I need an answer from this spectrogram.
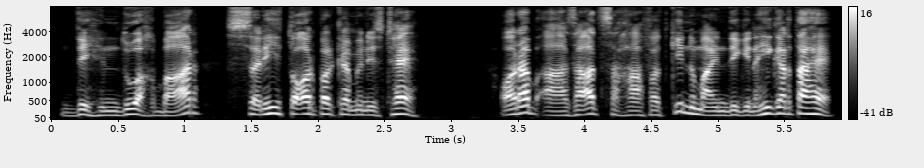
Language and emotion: Urdu, disgusted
